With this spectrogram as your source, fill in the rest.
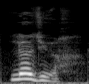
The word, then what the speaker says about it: le jour: আর এর উচ্চারণটা একটু হালকা করে উচ্চারণ করলেই হয় জুহ, ল জুহ অর্থ দিন।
